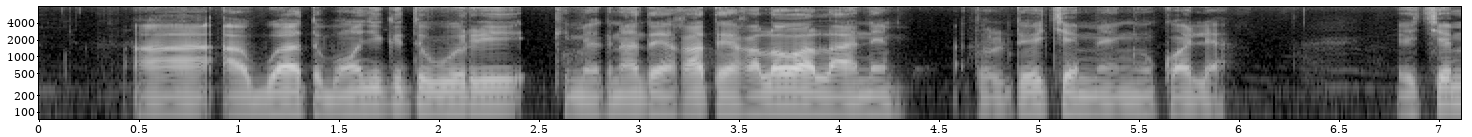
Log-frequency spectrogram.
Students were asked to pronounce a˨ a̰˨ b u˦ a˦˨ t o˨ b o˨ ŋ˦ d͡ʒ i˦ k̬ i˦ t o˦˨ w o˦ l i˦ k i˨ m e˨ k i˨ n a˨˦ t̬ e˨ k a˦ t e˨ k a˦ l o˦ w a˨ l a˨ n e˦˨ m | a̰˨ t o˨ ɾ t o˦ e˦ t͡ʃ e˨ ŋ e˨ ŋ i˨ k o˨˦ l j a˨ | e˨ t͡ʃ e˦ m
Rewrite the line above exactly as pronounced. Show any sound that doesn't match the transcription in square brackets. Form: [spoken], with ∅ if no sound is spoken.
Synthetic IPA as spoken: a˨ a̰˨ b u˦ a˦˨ t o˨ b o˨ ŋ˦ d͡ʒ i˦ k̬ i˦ t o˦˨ w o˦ [ɾ] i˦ k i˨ m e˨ k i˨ n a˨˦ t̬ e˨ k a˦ t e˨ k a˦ l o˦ w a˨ l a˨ n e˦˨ m | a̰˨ t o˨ [l] t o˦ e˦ t͡ʃ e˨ [m] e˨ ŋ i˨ k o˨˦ l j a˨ | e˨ t͡ʃ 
